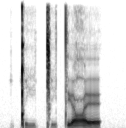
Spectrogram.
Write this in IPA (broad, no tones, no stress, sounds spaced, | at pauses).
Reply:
ǃ i̤ ǀ i̤ t ɪ ʕ ɛ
